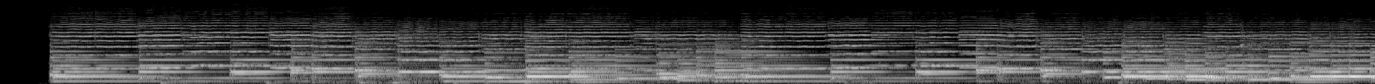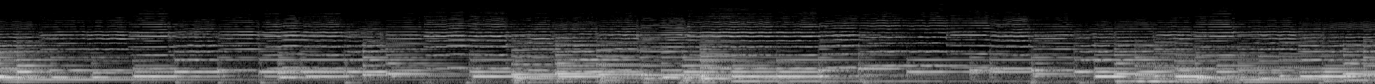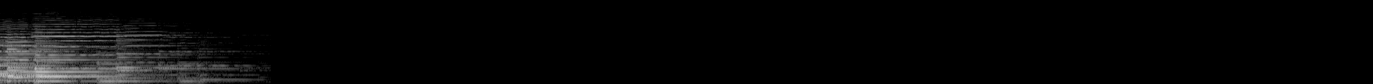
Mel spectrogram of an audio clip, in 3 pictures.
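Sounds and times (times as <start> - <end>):
piano melody: 0.5 - 30.0.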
